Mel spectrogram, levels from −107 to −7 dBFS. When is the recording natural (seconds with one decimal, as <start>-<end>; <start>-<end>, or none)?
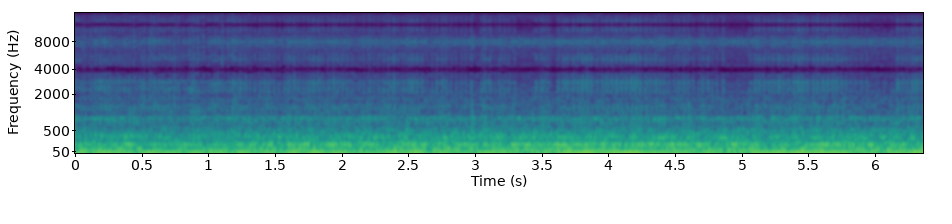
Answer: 1.2-6.4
